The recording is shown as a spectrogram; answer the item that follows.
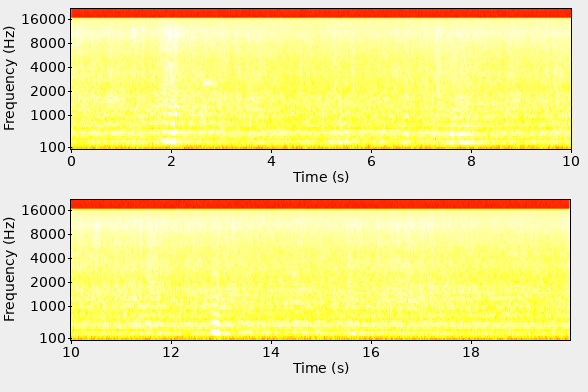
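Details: Bees buzzing naturally, a dense steady drone with humming bands in the low-middle range, overlapping wingbeats from many insects, occasional brief louder passes near two and thirteen seconds.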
